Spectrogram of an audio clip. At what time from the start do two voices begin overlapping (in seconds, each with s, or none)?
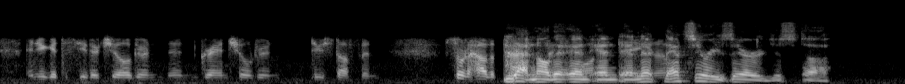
5.0 s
